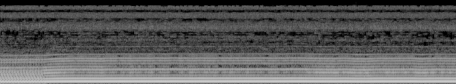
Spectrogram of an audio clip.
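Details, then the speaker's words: Two-stroke strimmer during carburettor tuning, just after adjusting the high-speed screw: steady high idle with a clean, even pitch, showing the idle speed shifted after the high-speed mixture change. "can you hear how that's now affected the idol now if we had adjusted the idol first we're going to be chasing our tail back forth back forth"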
